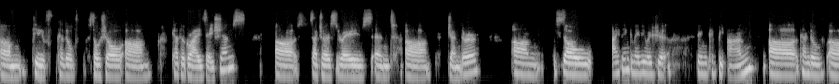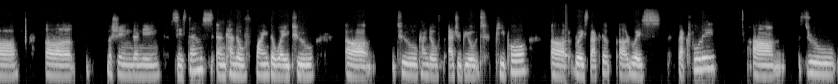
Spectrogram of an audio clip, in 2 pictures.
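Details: Adult woman panelist who says she has a stutter, speaking English: stuttering.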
